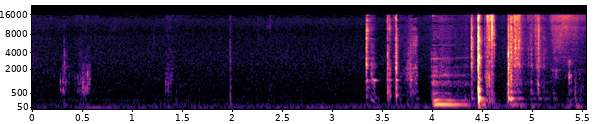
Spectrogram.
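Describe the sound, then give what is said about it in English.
Someone drinks water: a few moments of near silence with faint clicks, then a cluster of wet swallowing gulps and container clatter, with no talking. “Sorry, I was drinking water.”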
